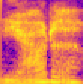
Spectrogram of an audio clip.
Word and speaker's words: Gouda: I actually visited Yada when I was in Holland for Roderdam. It's spelled Gouda American pronunciation, but cute little town.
